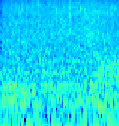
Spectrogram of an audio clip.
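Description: Heavy special-effects rain pours down over a vast film set in a steady, dense hiss with no breaks, a continuous wash of sound filling the whole moment at a moderate, even level.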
